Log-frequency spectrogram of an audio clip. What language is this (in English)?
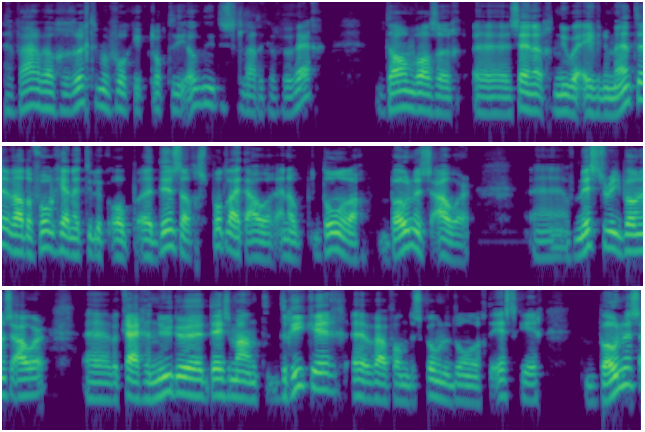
Dutch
